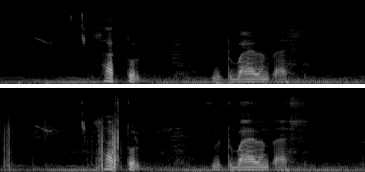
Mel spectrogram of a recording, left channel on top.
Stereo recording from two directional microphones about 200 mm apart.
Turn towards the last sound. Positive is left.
turn(degrees=-10)  # may be behind; listen again after turning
